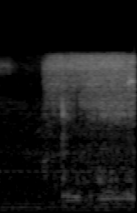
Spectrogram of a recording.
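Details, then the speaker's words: Mechanical ventilator of a podcaster speaking: a brief quiet pause, then a steady, loud high-pitched rush of air as the ventilator delivers a breath. "my name is brynan bard that noise you hear he's my ventilator"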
